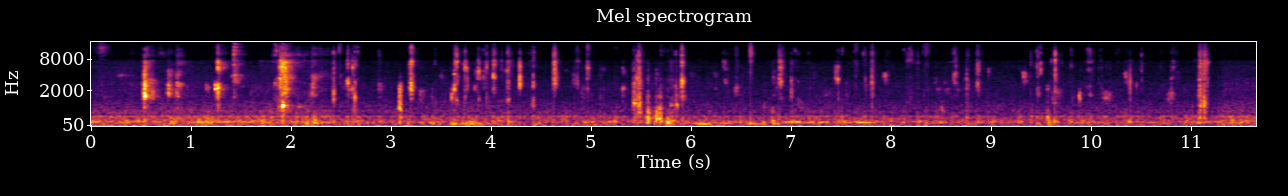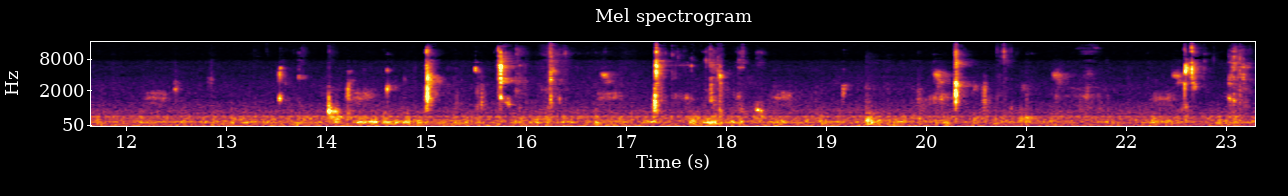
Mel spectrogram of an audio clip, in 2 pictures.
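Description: Close-miked chewing of french fries dipped in sauce, with many short, sharp wet mouth clicks and lip smacks, over a faint steady low hum.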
